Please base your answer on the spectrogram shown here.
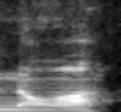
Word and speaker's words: Gnaw: Well, the G is silent. It's Sharkticon Gnaw. Like how when you're chewing or gnawing on like dogs gnawing on a bone.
